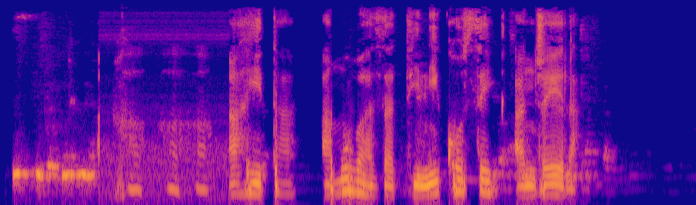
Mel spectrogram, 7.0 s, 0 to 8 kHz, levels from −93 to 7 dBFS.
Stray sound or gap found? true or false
true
